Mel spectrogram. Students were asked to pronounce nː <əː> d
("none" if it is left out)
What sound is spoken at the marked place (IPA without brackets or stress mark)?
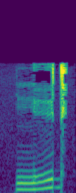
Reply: ɪː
